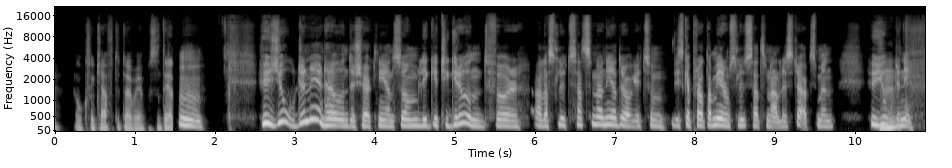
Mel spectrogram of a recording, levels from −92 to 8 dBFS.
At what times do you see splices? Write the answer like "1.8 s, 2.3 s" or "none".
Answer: 1.5 s

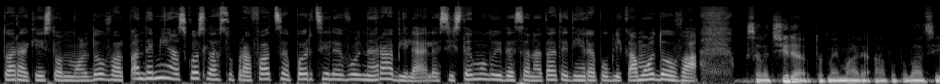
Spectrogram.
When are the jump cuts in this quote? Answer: 1.2 s, 7.3 s

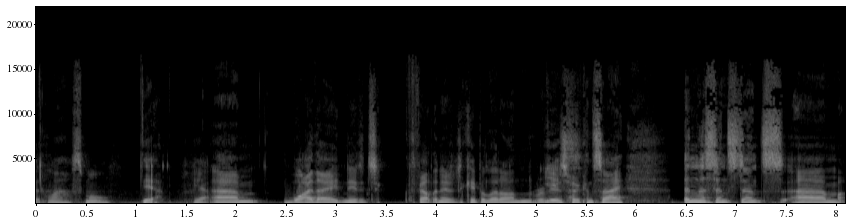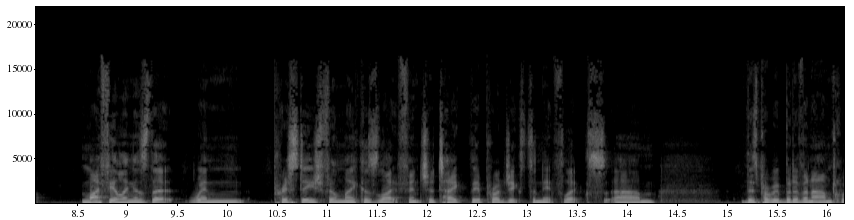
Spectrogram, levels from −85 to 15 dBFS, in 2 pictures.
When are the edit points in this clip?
1.7 s

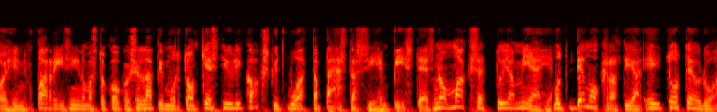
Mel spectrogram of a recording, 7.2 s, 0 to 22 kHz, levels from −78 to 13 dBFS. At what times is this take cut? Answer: 4.3 s, 5.5 s

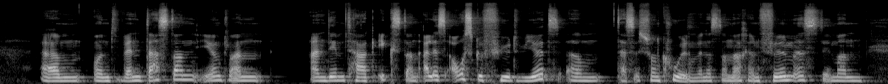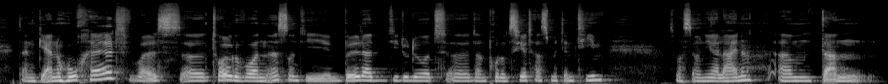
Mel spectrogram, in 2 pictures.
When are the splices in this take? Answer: 6.9 s

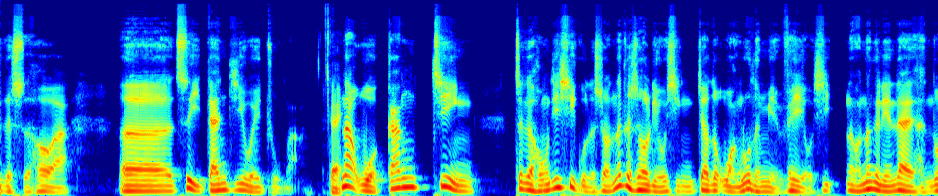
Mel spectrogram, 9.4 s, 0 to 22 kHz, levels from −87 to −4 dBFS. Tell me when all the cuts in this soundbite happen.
none

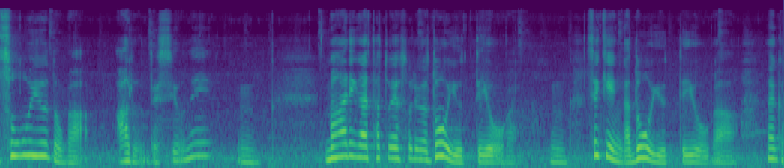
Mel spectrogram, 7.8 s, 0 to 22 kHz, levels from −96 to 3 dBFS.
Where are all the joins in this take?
2.4 s

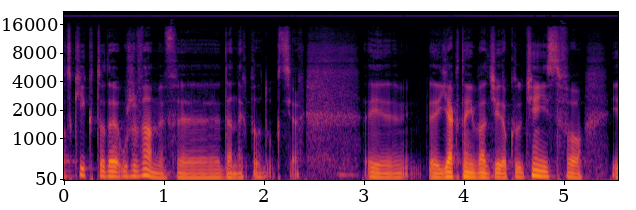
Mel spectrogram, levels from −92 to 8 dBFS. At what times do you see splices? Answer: 3.7 s

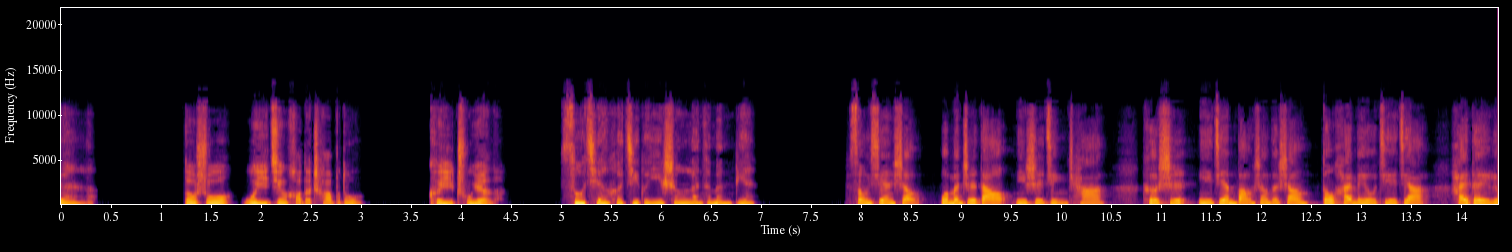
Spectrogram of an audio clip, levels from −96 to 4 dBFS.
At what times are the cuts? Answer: 4.9 s

